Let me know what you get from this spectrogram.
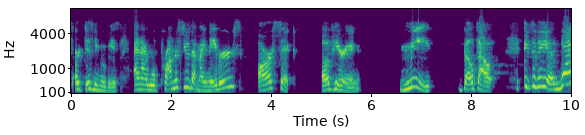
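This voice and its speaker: A woman's voice: on the high side, husky. A woman guest on a podcast, chatting casually and laughing often over a video call. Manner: giggly, playful, puts on silly voices. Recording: dull lo-fi call audio.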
